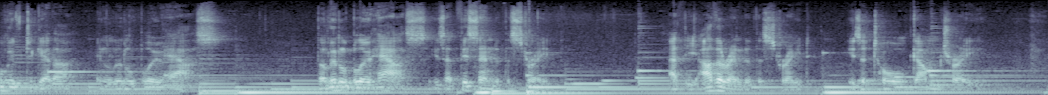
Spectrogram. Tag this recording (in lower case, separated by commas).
music, speech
